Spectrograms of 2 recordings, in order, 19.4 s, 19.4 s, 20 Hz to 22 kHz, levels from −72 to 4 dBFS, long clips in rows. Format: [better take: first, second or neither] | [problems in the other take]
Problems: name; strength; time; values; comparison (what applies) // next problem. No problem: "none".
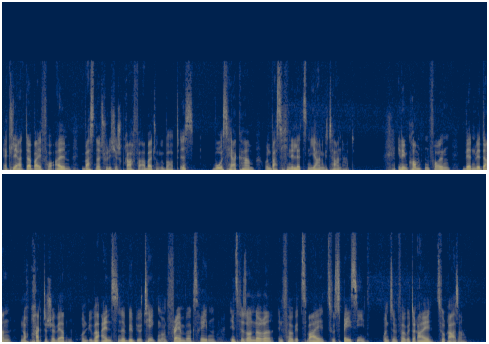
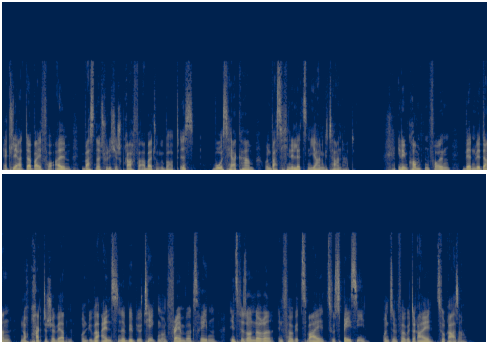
second | hiss; faint; throughout; 30 dB below the speech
